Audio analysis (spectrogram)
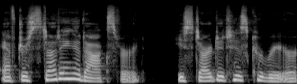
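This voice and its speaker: Fairly low in pitch, a woman talks at a fairly quick pace with a normal speaking voice. The sound is dry and close, with no echo. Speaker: podcast host and editor. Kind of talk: interview. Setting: remote call.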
